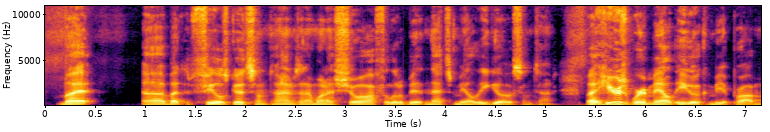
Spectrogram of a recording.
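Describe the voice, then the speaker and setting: Very fast and very deep, a man's low voice carries vocal fry and ordinary pitch variation. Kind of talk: casual monologue. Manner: halting, many restarts and fillers.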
